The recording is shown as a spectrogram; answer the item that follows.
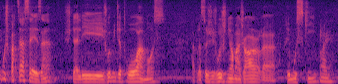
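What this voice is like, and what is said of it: Québécois French accent. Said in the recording (French): “accent québécois est vraiment bien revenu”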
